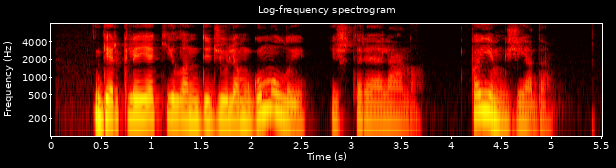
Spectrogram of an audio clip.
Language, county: Lithuanian, Utena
